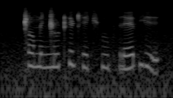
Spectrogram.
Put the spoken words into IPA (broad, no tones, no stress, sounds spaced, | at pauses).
ǁ ɔ m ɛ ŋ͡ǁ u ʈʰ e ʈʰ e t͡ʃʰ u pʰ r ɛ f j ɪ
